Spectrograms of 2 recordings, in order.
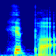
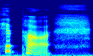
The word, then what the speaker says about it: HIPAA: saying it quite a bit today, that is HIPPA. Yes, HIPPA.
